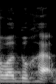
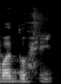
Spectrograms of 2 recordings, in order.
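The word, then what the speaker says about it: وَالضُّحَىٰ: Kenapa dibacanya wadduha bukan wadduhi? Karena ada alif layinah di sini.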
